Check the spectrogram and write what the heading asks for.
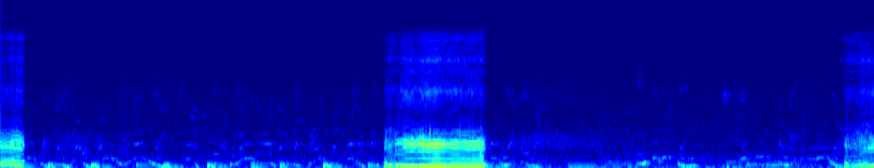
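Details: Sleeping dog snoring: low, rumbling snores with one louder, longer snore in the middle.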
